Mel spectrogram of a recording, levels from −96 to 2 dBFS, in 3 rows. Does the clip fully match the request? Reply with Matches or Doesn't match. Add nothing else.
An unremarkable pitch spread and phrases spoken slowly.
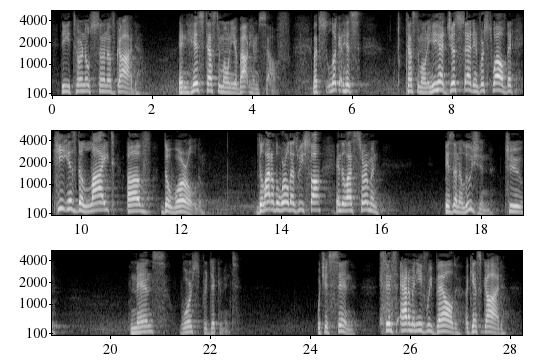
Doesn't match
